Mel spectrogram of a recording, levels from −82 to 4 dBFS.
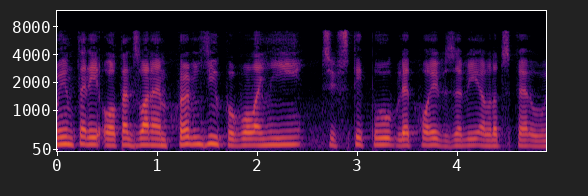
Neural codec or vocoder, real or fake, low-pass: codec, 16 kHz, 0.5 kbps, FunCodec, trained on LibriTTS, 25 frames a second; fake; 7.2 kHz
